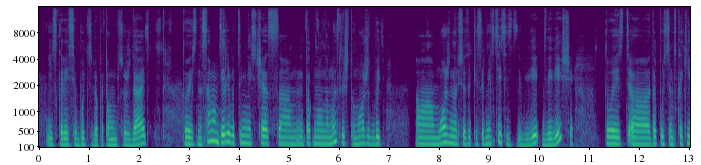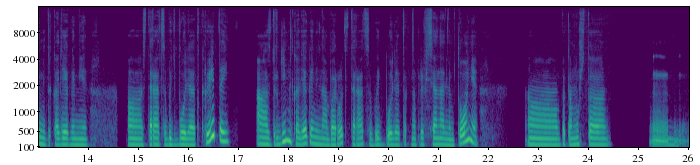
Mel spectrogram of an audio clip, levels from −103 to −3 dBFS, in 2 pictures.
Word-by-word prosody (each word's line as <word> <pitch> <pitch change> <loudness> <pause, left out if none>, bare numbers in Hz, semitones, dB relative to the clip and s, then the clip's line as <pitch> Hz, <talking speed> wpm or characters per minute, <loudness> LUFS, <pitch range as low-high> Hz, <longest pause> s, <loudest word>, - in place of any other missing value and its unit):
и, 155 - -2
скорее 155 +1 0
всего, 155 +1 -4
будут 150 0 -4
тебя 140 +1 -4
потом 145 0 -3
обсуждать. 150 +6 0 0.7
То 175 - +3
есть, 165 0 -1
на 165 - -2
самом 240 +8 +3
деле, 210 +2 +7
вот 195 -4 0
ты 200 - -4
меня 190 -1 0
сейчас, 180 +1 +2 0.2
ам, 170 -2 -2
натолкнула 175 0 -2
на 170 0 -2
мысль, 195 +1 -1
что, 175 +1 -10
может 180 +2 -4
быть, 170 0 0 0.7
а, 165 -1 0
можно 185 +2 +2
всё-таки 165 0 -5
совместить 180 +5 -2
эт 155 - -7
эти - - -7
2 150 +8 +2
2 145 +1 -1
вещи. 310 - +1 0.6
То 175 -1 +4
есть, 170 -1 +1
а, 165 -1 +3
допустим, 170 0 -2
с - - -17
какими-то 180 -4 -3
коллегами, 150 -1 -1 0.8
а, 155 -1 0
стараться 155 0 0
быть 155 -1 -2
более 155 0 +2
открытой, 235 - +6 0.5
а 165 -1 +2
с - - -5
другими 235 - +3
коллегами, 175 0 +1
наоборот, 155 +3 0
стараться 160 0 -4
быть 150 +1 -4
более 150 0 -1
так, - - -11
на 155 - -3
профессиональном 155 -2 -3
тоне. 215 - +3 1.0
А 155 -1 +1
потому 160 +1 -2
что, 155 -2 -1 0.9
м 80 -2 -3
м 75 -3 -10
165 Hz, 140 wpm, -39 LUFS, 150-180 Hz, 1.0 s, деле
